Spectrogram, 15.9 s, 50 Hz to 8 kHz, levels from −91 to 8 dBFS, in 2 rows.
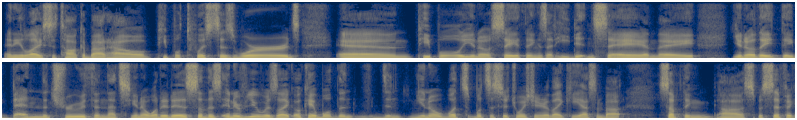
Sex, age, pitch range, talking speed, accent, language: male, 20-39, 135-165 Hz, 230 wpm, American, English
